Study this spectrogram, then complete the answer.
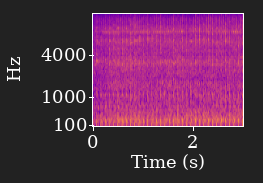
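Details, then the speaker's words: Cub Cadet 70 garden tractor, three-speed, in first gear before drive repair: small single thumps steadily near four beats a second, unloaded; tractor quits moving unless clutch pedal held, drive clutch slipping. "off of it too much and when you let off of it it stops moving push it to stop"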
